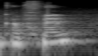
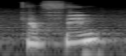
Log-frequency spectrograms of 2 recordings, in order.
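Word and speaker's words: caffè: that makes sense um i'm going to repeat the word in french and in italian so that you can hear the difference cafe cafe so in italian we really linger on that f sound because we have two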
